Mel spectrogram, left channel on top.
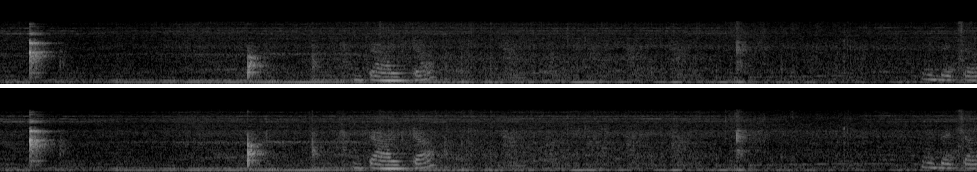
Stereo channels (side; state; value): both; normal; correlation 0.80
